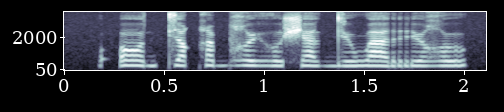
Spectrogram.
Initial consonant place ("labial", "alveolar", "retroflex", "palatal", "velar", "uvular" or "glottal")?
glottal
